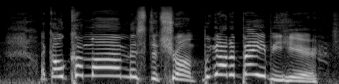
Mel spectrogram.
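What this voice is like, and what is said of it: Impression that sounds almost Italian. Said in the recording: “You almost sounded Italian”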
